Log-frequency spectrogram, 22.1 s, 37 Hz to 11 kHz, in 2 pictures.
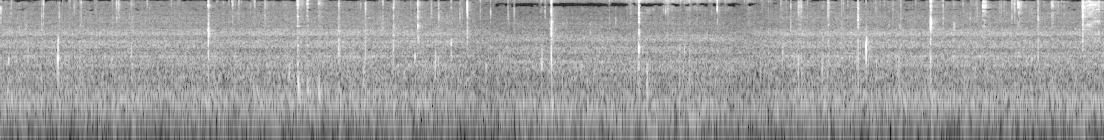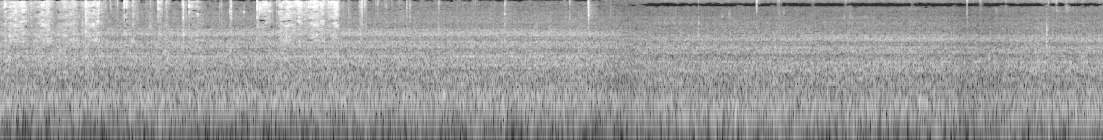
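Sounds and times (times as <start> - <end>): congee bubbling in a pot: 0.0 - 22.0
utensil scraping pot: 7.8 - 14.8.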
